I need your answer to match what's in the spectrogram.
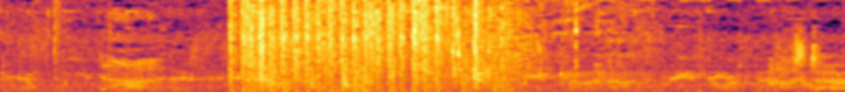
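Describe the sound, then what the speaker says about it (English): Rapid sniper turret gunfire erupts in a video game amid a dust storm, a dense burst of loud automatic shots for about a second before thinning into scattered cracks over a busy background. "Hostile sniper turret."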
